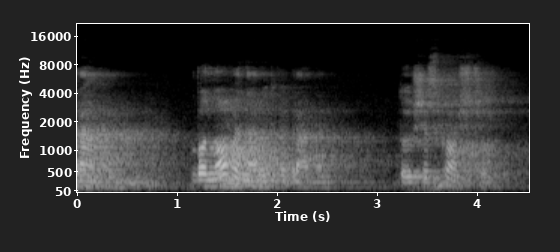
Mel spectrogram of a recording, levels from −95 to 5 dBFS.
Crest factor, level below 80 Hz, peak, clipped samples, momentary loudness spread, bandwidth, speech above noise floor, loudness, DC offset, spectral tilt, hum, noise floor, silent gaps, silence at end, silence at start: 20 dB; -80 dBFS; -12 dBFS; under 0.1%; 21 LU; 10.5 kHz; 26 dB; -30 LUFS; under 0.1%; -4.5 dB/octave; none; -55 dBFS; none; 0.15 s; 0 s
